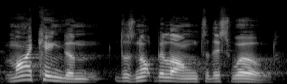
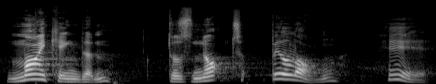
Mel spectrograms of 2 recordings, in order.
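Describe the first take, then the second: First: Said in the usual way. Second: My kingdom does not belong here, very slow and deliberate; solemn slow close to the reading; slow emphatic ending. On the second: Acted. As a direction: land the last line slowly, fading on here. Closing line of the reading.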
